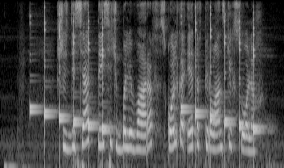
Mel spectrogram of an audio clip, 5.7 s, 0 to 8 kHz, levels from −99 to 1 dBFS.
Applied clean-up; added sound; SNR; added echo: none; Marimba, xylophone; -1 dB; none.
